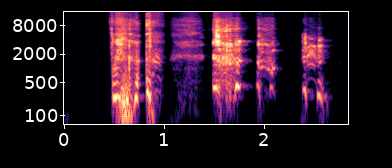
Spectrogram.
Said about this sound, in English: sorry about that, the cough, it's not going anywhere.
